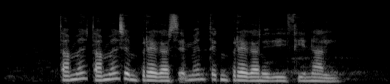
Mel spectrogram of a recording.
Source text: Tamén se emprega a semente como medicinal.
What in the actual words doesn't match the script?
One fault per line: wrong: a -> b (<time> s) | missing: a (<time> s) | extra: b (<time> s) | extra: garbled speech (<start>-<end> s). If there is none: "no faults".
extra: tamén (0.9 s)
wrong: como -> emprega (2.2 s)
